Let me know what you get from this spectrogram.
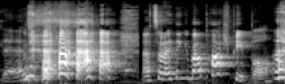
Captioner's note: laughing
